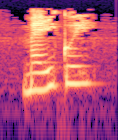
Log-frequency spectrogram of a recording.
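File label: "玫瑰", Mandarin Chinese; chinese flashcards; hsk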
